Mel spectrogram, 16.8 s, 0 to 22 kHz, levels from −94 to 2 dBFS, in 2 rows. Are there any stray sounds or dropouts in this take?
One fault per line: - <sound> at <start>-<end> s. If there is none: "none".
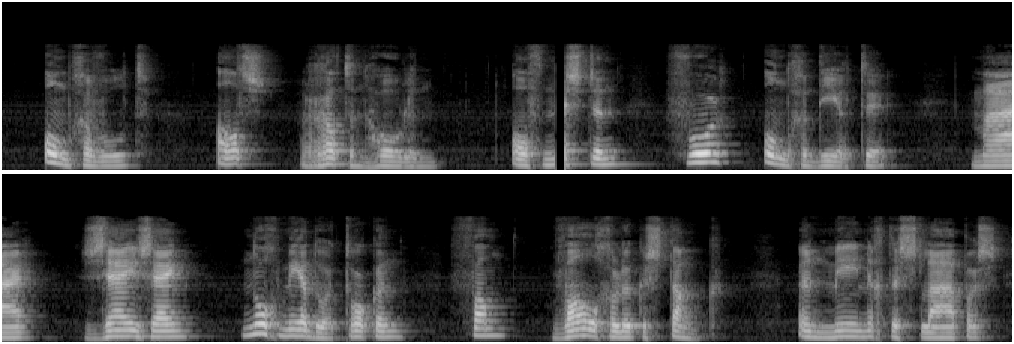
- dropout at 4.6-4.7 s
